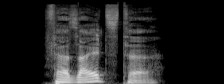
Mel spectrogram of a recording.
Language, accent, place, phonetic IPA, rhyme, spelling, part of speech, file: German, Germany, Berlin, [fɛɐ̯ˈzalt͡stə], -alt͡stə, versalzte, adjective / verb, De-versalzte.ogg
- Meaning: inflection of versalzen: 1. first/third-person singular preterite 2. first/third-person singular subjunctive II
